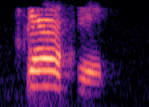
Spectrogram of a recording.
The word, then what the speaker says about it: Kevin: Kevin. K-E-V-I-N.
